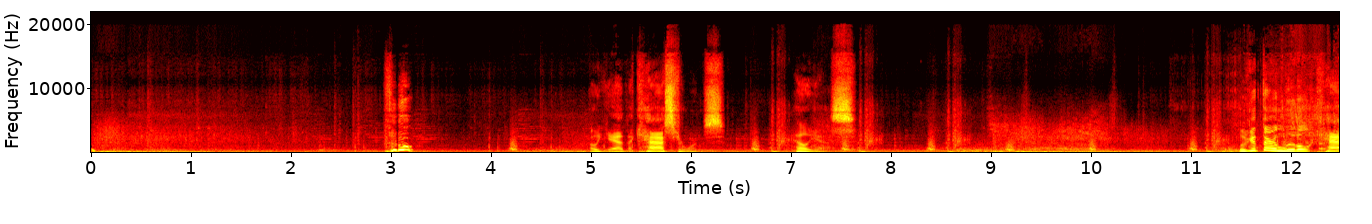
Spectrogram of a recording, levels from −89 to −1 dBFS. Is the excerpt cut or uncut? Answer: uncut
